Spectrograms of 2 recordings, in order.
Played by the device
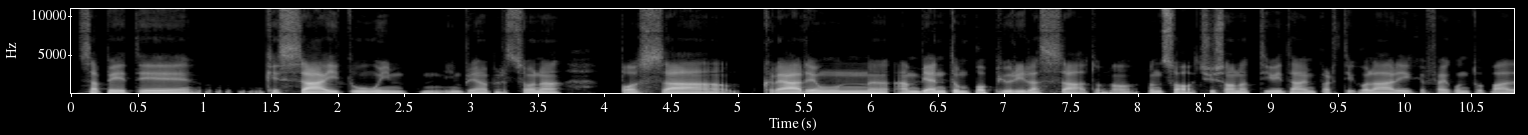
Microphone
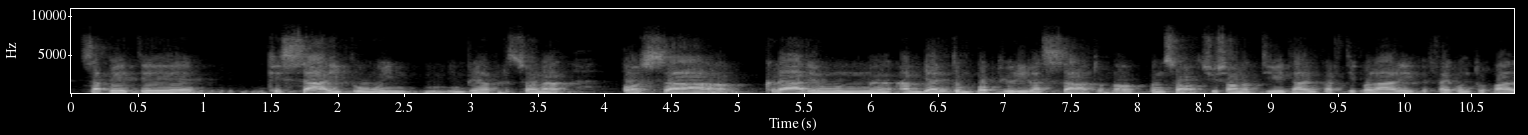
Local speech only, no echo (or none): none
